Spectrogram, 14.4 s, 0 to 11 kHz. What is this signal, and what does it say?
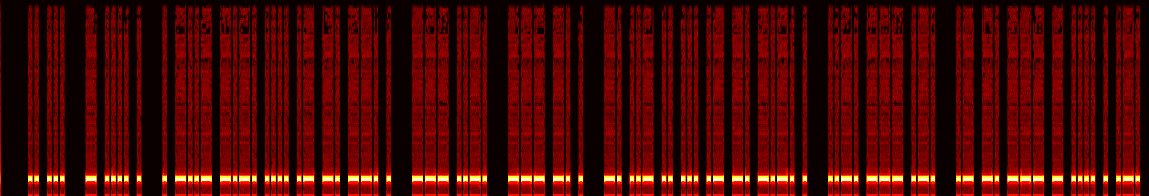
Morse code, heard as a keyed tone, about 30 wpm, 1000 Hz. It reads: IS THE EXCHANGE OF ONE NUISANCE FOR ANOTHER
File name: qotdfiles / 30wpm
